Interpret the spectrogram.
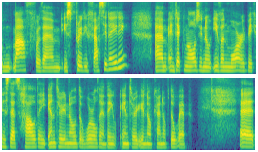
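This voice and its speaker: Female interviewee from Portugal, forties, deep voice, halting delivery full of fillers. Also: a little mellow. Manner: hesitant, many fillers and restarts. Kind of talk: casual interview answers.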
